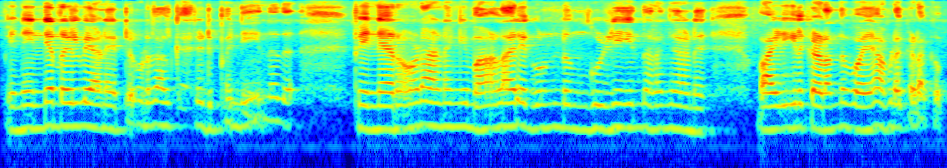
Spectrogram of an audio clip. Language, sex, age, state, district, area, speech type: Malayalam, female, 30-45, Kerala, Thiruvananthapuram, rural, spontaneous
